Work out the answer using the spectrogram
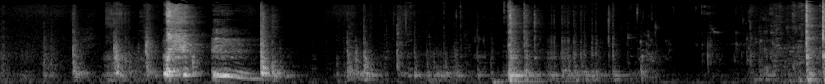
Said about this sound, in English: Sorry, y'all. I know y'all probably like, what is going on? Sorry, I had to get some water. My throat is scratching.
